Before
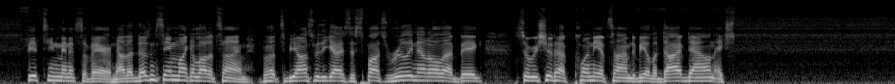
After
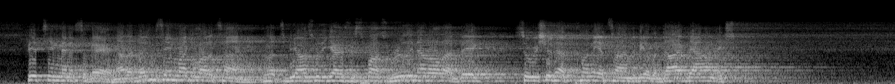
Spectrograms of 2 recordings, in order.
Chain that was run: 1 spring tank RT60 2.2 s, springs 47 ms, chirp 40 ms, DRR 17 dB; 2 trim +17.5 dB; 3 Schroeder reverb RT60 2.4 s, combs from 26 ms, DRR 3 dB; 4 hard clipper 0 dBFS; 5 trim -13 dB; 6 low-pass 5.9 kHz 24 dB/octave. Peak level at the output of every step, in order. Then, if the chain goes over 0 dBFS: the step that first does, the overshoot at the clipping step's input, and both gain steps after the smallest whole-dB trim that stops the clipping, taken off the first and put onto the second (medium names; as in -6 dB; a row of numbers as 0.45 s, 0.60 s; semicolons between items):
-9.5 dBFS, +8.0 dBFS, +9.5 dBFS, 0.0 dBFS, -13.0 dBFS, -12.0 dBFS; step 2, 9.5 dB; step 2 +7.5 dB, step 5 -3 dB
